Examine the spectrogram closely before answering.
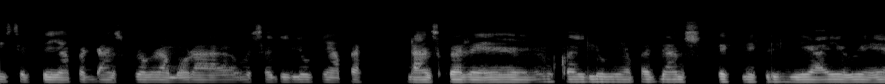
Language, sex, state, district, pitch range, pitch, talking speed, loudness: Hindi, male, Chhattisgarh, Raigarh, 110-115 Hz, 115 Hz, 215 wpm, -32 LUFS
